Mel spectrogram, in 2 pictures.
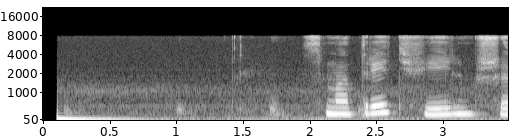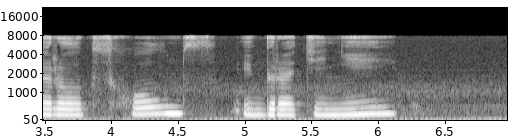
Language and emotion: Russian, sad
